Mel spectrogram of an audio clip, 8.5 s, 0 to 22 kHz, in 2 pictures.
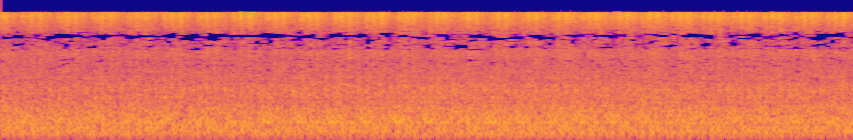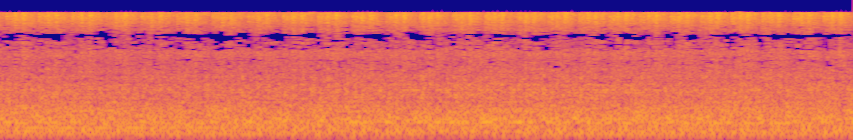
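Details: Vintage John Deere 720 diesel tractor after head gasket repair: loud, steady low chug at an even pace, no knocking or missing; running healthy.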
